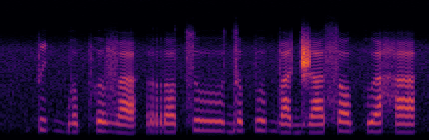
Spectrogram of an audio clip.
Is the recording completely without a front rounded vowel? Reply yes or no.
yes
